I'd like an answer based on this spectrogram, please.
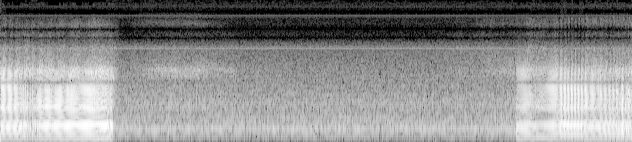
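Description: Two loud, rattling, buzzing snores separated by a quiet pause; a sleeping dog snoring.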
